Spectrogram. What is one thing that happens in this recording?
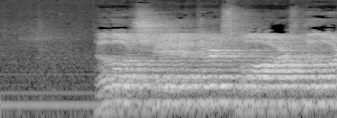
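A man chants loudly in a large echoing hall.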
